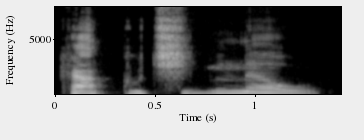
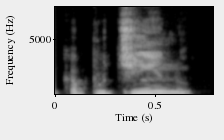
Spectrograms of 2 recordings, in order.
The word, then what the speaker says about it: cappuccino: conseguiria dizer tranquilamente o seguinte: primeiro, né, a pronúncia aqui, né, cappuccino, porque a gente está falando em inglês, então você não vai chegar lá e pedir um cappuccino, cappuccino.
